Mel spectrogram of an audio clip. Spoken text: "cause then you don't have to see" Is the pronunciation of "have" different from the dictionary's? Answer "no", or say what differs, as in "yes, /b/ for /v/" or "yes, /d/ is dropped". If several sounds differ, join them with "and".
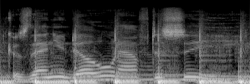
yes, /f/ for /v/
